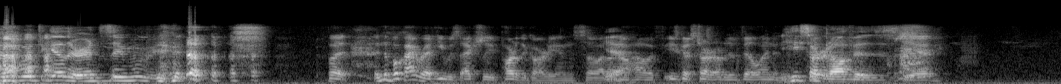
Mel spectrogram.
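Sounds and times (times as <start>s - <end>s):
laughter: 0.0s - 2.7s
speech: 0.0s - 2.7s, 3.3s - 9.5s
faint room hiss: 0.0s - 10.6s
person coughing: 9.0s - 9.4s.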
